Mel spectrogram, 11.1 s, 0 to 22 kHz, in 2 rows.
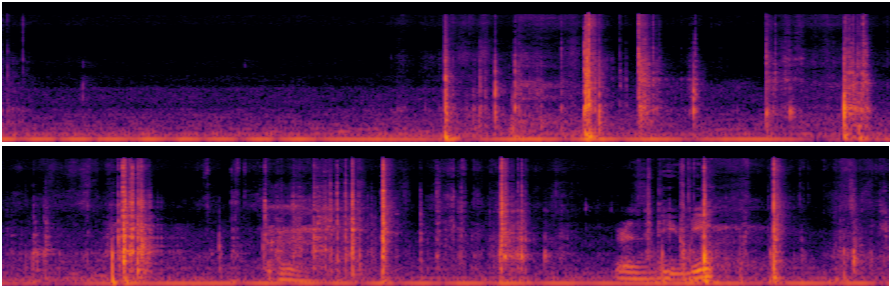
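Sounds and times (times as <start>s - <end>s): low hum: 0.0s - 11.0s
plastic case clicking and clattering: 2.7s - 11.0s.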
